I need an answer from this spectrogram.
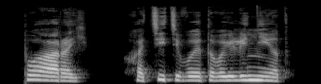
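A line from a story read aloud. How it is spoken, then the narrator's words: Furious, firm, through teeth. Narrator (Russian): Суворов в ответ разъяренно глянул на них, но категорично ответил сквозь зубы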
